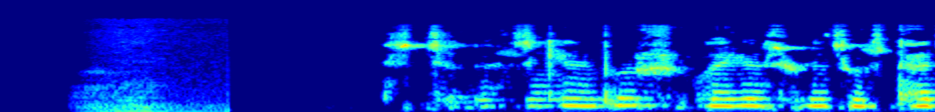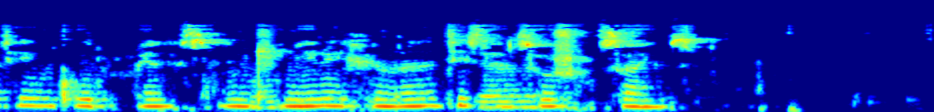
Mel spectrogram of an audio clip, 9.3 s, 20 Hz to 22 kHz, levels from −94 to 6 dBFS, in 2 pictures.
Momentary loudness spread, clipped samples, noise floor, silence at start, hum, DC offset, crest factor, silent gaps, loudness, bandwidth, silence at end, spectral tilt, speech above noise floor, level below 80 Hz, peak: 14 LU; under 0.1%; -70 dBFS; 0.7 s; none; under 0.1%; 20 dB; 1.18-1.54 s, 1.86-1.90 s; -24 LUFS; 9.2 kHz; 0.7 s; -3 dB/octave; 46 dB; -64 dBFS; -6 dBFS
